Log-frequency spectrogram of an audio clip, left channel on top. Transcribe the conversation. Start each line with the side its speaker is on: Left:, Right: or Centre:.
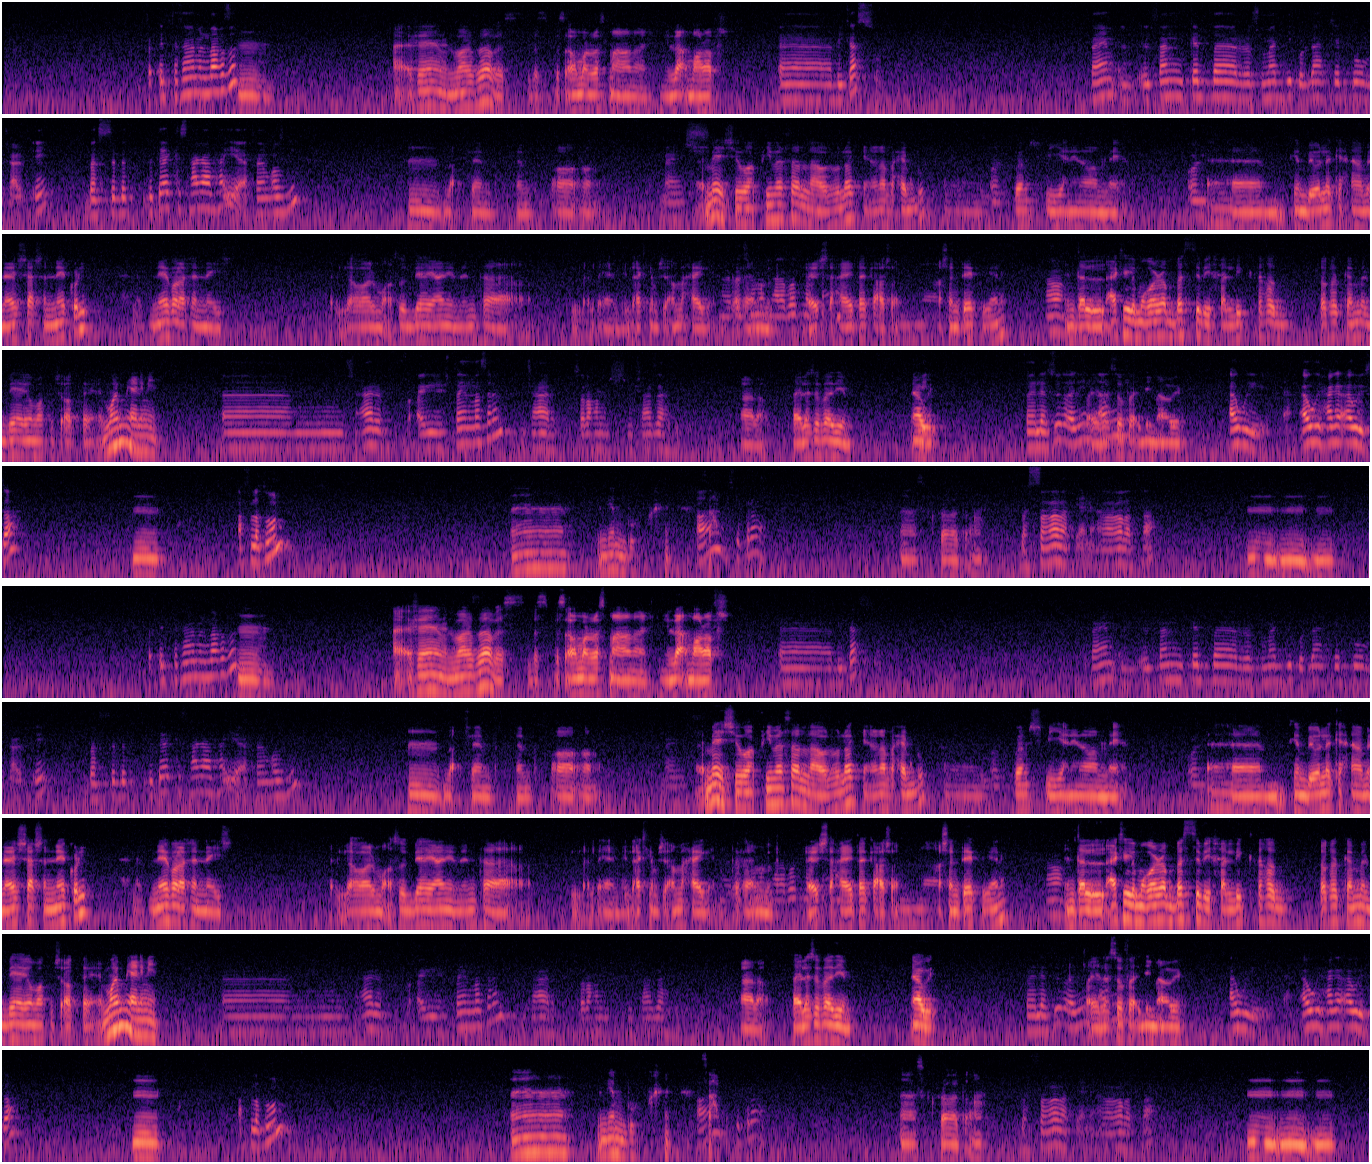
Left: ف- انت فاهم المغزى
Right: امم آه، فاهم المغزى بس بس بس اول مره اسمع عنها يعني لا ما اعرفش
Left: آه بيكاسو فاهم ال- الفن كدبه الرسومات دي كلها كدب ومش عارف ايه بس بت... بتعكس حاجه على الحقيقه فاهم قصدي
Right: امم لا فهمت فهمت اه اه
Left: ماشي
Right: آه. ماشي هو في مثل هقوله لك يعني انا بحبه آه،
Left: قول
Right: وبمشي بيه يعني نوعا ما
Left: قول لي
Right: آم، كان بيقول لك احنا ما بنعيش عشان ناكل احنا بناكل عشان نعيش اللي هو المقصود بيها يعني ان انت ال- يعني الاكل مش اهم حاجه يعني
Left: ما
Right: انت
Left: يبقاش
Right: فاهم
Left: همك
Right: ما
Left: على بطنك
Right: بتعيش
Left: يعني
Right: حياتك عشان عشان تاكل يعني
Left: اه
Right: انت الاكل مجرد بس بيخليك تاخد طاقه تكمل بيها يومك مش اكتر يعني المهم يعني مين
Left: آم، مش عارف اينشتاين مثلا مش عارف بصراحه مش مش عايز اهبط
Right: لا لا فيلسوف قديم قوي
Left: مين فيلسوف قديم
Right: فيلسوف
Left: قوي
Right: قديم قوي
Left: قوي قوي حاجه قوي صح
Right: امم
Left: افلاطون
Right: اه جنبه <laughs>
Left: اه
Right: صاحبه
Left: سقراط
Right: اه سقراط اه
Left: بس غلط يعني انا غلط صح
Right: امم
